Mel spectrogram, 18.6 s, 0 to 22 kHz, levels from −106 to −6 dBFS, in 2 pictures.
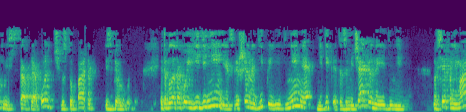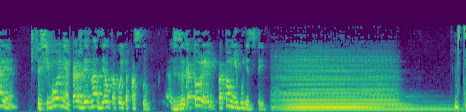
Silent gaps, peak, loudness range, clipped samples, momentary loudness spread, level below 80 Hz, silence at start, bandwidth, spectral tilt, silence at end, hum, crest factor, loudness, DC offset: none; -6 dBFS; 2 LU; under 0.1%; 12 LU; -48 dBFS; 0 s; 8.4 kHz; -6 dB/octave; 0 s; none; 12 dB; -18 LUFS; under 0.1%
